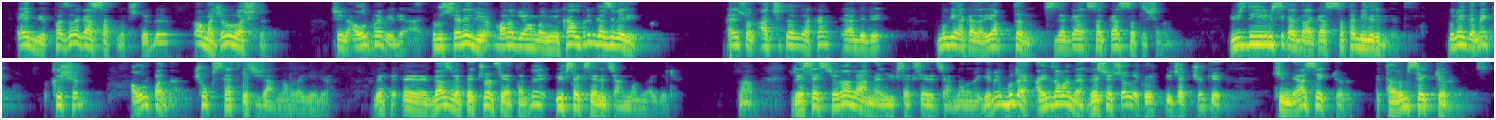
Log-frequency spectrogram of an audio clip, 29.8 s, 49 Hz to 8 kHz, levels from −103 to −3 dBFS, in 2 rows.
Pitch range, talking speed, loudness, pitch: 125-180 Hz, 155 wpm, -16 LUFS, 150 Hz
